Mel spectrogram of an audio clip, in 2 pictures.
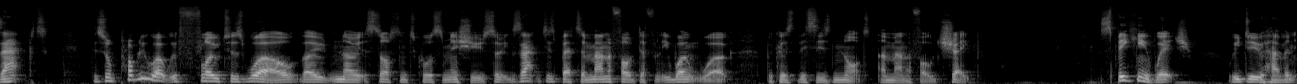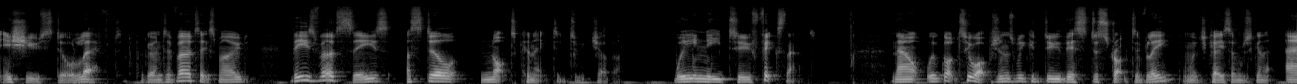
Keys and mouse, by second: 1.6 click, 2.7-3.1 middle drag, 4.2 click, 6.4 click, 7.0 click, 8.0 click, 9.2-9.7 middle drag, 10.9 shift+middle drag, 12.7 shift+middle drag, 13.6 Tab, 14.5 shift+middle click, 15.2 click, 16.4 g, 18.6 Escape, 22.1 Tab, 25.7 a.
